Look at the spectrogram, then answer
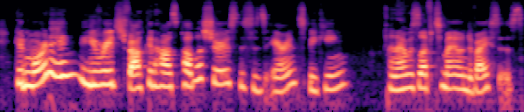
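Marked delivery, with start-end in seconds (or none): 0.2-3.5 polished, bright, pitched-up customer service voice. A woman answering the ringing phone on her desk, best customer service voice. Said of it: "in her best customer service voice".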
